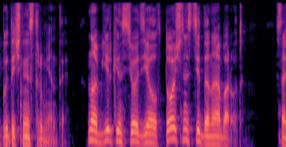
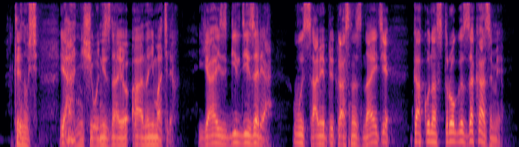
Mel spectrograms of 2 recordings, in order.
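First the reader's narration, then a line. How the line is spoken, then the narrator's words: Prisoner groaning. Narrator (Russian): простонал пленник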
